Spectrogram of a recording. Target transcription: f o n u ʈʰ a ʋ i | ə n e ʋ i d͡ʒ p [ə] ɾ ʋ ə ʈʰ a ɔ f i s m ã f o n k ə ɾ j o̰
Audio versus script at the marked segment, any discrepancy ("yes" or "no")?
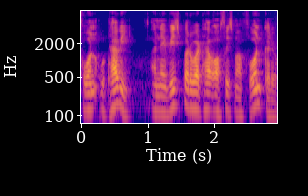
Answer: no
